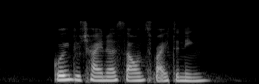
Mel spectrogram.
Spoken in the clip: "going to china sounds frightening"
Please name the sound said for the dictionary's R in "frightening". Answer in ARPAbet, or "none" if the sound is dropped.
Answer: R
